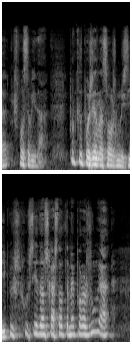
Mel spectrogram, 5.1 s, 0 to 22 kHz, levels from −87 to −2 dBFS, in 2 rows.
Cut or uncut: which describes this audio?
uncut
